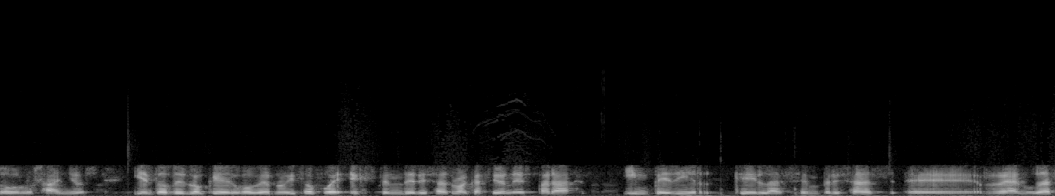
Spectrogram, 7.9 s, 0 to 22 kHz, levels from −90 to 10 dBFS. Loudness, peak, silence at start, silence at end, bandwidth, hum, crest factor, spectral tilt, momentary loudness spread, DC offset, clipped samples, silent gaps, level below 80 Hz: -26 LUFS; -8 dBFS; 0 s; 0 s; 3.6 kHz; none; 18 dB; -6 dB/octave; 8 LU; under 0.1%; under 0.1%; none; -62 dBFS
